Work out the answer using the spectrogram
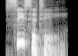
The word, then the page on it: cecity: British English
